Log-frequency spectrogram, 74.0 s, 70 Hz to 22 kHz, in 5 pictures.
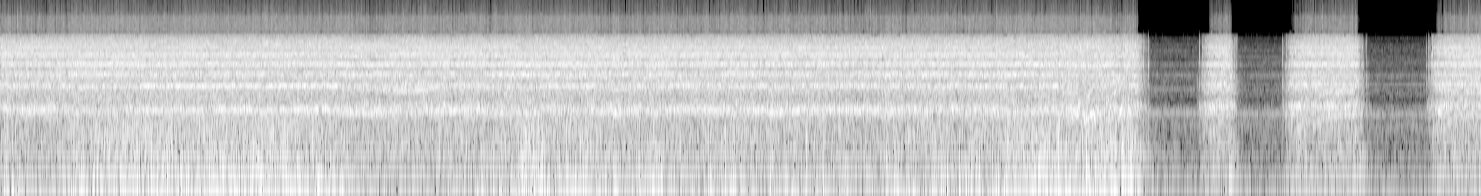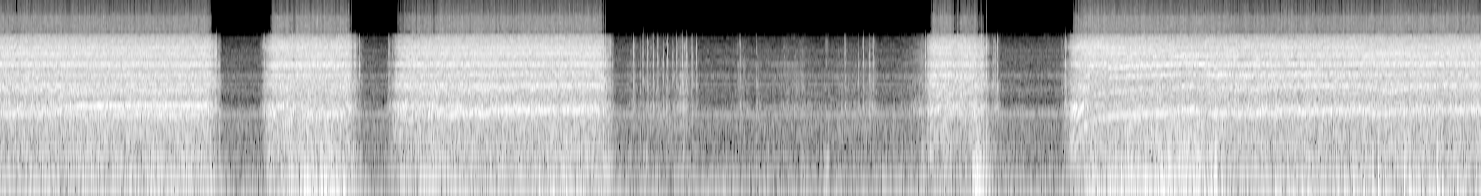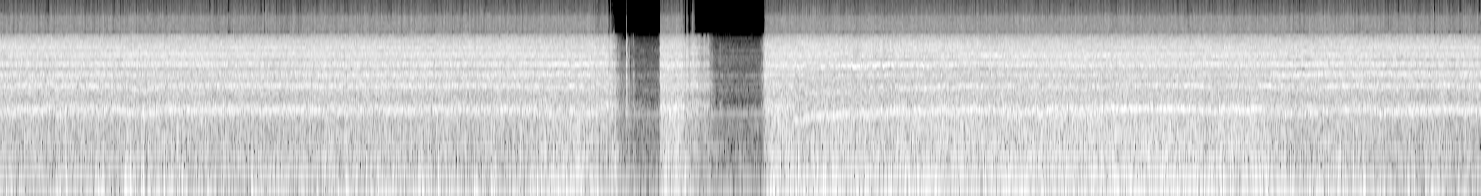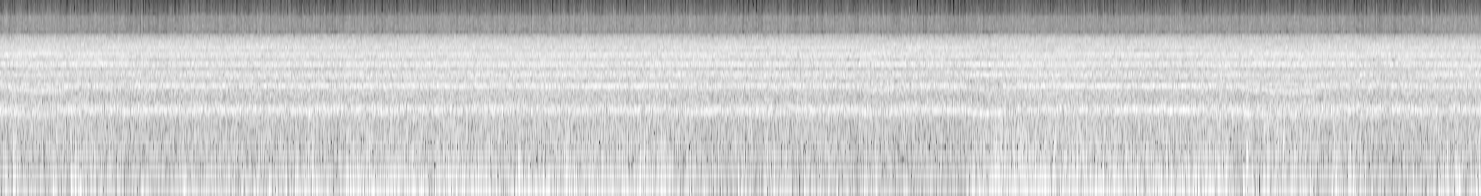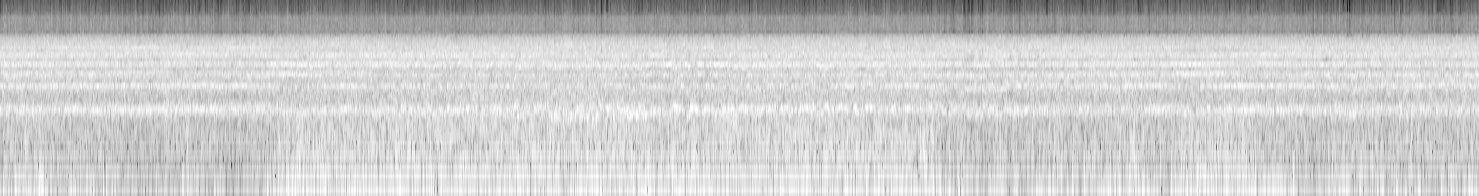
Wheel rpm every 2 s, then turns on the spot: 230, 220, 230, 230, 230, 110, 70, 170, 150, 150, 100, 10, 60, 210, 230, 230, 230, 160, 70, 210, 220, 230, 230, 230, 230, 230, 230, 230, 220, 230, 230, 210, 200, 220, 220, 230, 230.
20-22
